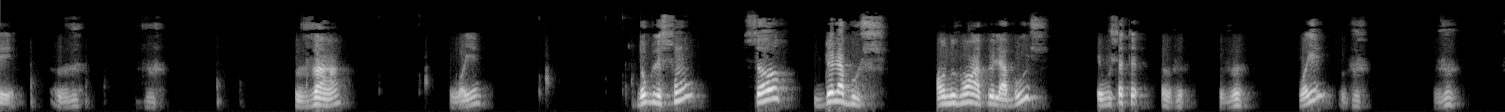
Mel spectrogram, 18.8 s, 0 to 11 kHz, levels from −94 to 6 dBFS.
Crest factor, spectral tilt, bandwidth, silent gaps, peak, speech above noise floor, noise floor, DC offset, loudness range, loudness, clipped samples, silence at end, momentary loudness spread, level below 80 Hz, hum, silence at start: 20 dB; -6 dB/octave; 7.6 kHz; none; 0 dBFS; 73 dB; -90 dBFS; under 0.1%; 16 LU; -17 LUFS; under 0.1%; 0.65 s; 23 LU; -64 dBFS; none; 0 s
